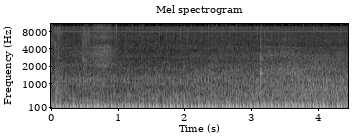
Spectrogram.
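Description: A 2016 BMW R nineT's twin-cylinder engine runs steadily and close, a low pulsing throb with mechanical clatter holding an even rhythm throughout, with no one talking.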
